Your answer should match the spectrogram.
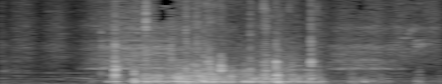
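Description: Water sloshing in a basin as a hand washes live land snails, with a few light clicks of shells knocking together, starting about half a second in.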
